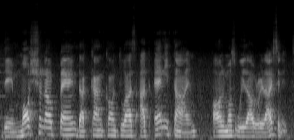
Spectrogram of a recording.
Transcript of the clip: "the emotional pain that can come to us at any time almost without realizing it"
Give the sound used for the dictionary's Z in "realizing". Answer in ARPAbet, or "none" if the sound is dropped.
S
